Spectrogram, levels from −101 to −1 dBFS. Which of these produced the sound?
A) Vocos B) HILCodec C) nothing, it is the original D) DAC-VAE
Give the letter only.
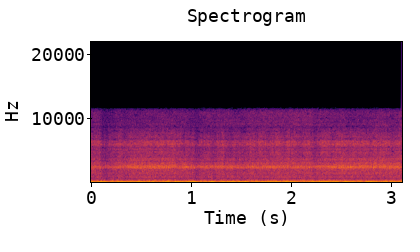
C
